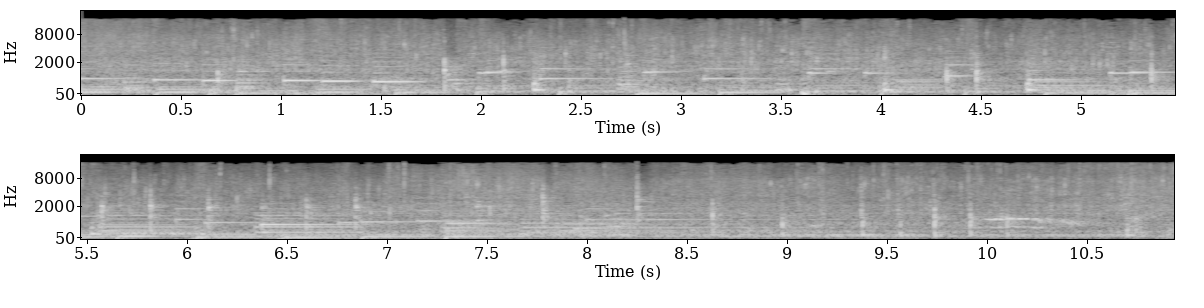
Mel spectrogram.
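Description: Minced meat sizzling in a nonstick frying pan, with scattered crackles, as a wooden spatula stirs it to cook off the liquid. Background music with a stepping melody plays underneath.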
